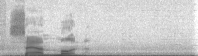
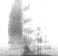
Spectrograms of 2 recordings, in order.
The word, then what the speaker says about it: salmon: if you do this there is a rule in the English language that if L comes after a the L is silent that would mean and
